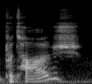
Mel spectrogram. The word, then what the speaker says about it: potage: Yes, it's right in French, but it gets pronounced that way in English too.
